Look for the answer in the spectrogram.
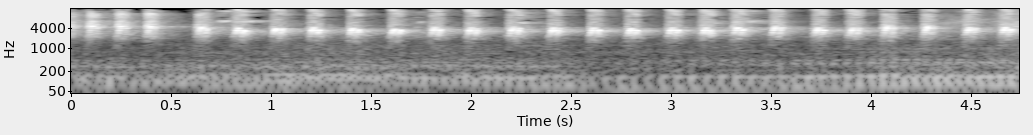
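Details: Cililin repeats a high, sharp note about two and a half times a second in a steady chatter over a low engine-like hum; used as tutor audio for magpie-robins alongside cucak jenggot.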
